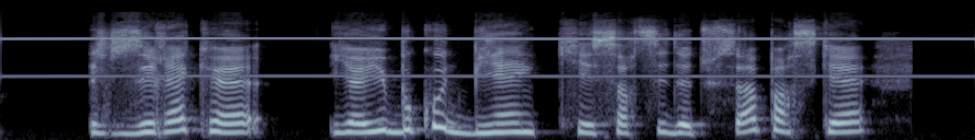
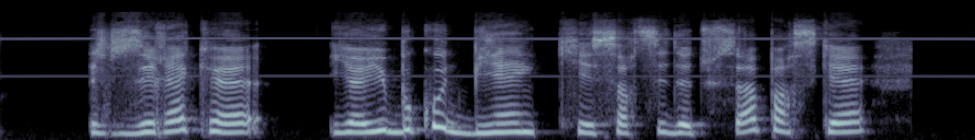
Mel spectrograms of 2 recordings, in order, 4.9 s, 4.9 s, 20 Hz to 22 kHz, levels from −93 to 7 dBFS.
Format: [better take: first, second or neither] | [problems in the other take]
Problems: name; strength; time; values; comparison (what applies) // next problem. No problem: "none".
second | high-pitched whine; loud; throughout; 7 kHz, 6 dB below the speech; faint in the second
